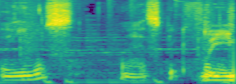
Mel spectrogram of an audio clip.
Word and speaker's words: Linus: When I speak Swedish, it's Linus. When I speak Finnish, Linus? it's Linus. When I speak Linus. English, it's Linus. And I really don't care how people pronounce my name.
